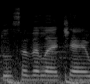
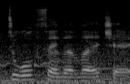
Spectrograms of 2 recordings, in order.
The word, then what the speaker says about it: dulce de leche: that I wanted was strawberry, banana, and Nutella, but then I seen the dulce de leche with banana, and then that got me, so then we had that, and that was pretty good.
